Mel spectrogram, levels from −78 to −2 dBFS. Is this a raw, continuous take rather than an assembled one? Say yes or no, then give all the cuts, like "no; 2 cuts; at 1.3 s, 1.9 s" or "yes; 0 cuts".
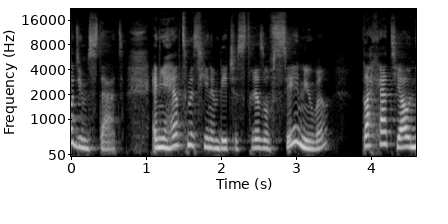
yes; 0 cuts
